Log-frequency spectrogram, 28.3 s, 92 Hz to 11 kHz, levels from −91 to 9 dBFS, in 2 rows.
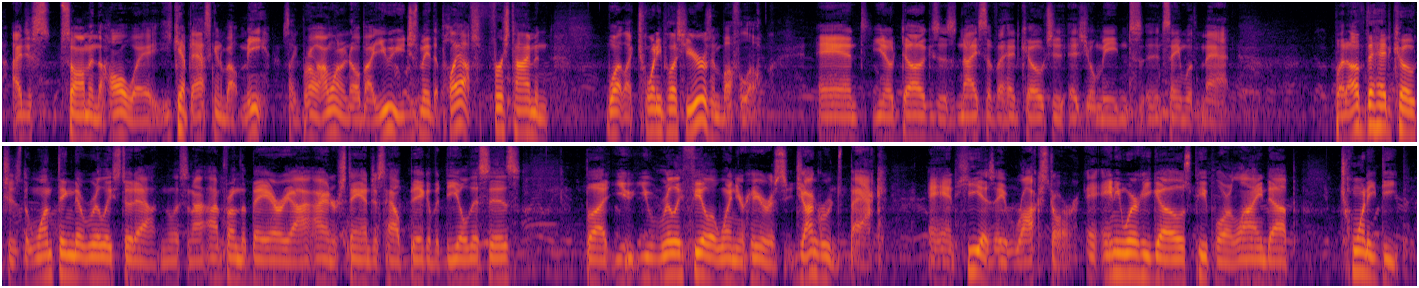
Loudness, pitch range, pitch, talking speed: -25 LUFS, 110-130 Hz, 115 Hz, 240 wpm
